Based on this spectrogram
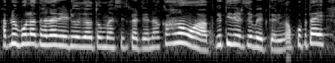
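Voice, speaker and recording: A woman voicing an angry young woman who scolds her partner in sharp, rapid complaints. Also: mid-range voice, steady tone, a little hiss or hum, close to an everyday voice.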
